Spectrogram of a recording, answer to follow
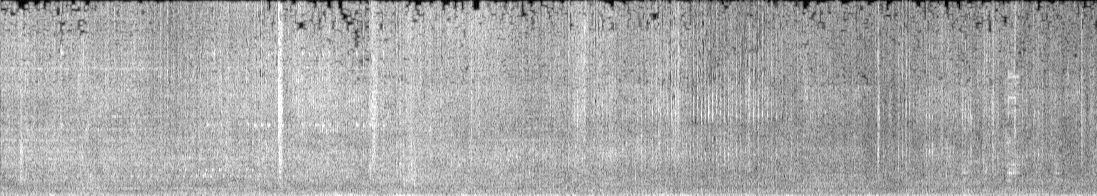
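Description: Steady outdoor street noise dominated by an uneven low rumble, with a few faint clicks.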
